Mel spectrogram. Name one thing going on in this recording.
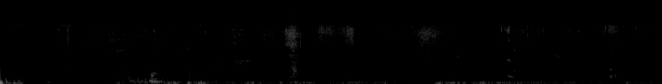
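Chickens cluck softly nearby.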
